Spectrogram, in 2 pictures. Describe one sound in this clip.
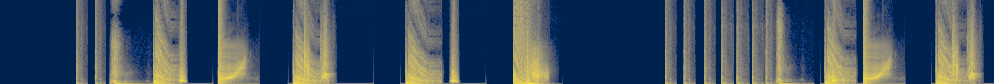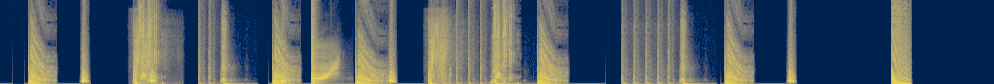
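A game character jumps with short, punchy thuds, over and over.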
